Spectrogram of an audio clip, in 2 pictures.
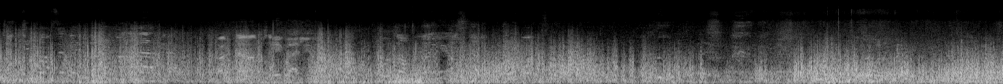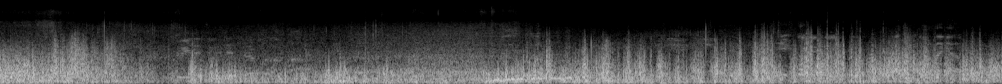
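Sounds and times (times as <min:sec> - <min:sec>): sea washing against hulls: 0:00.0 - 0:20.0
wind gusts on microphone: 0:00.0 - 0:20.0.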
